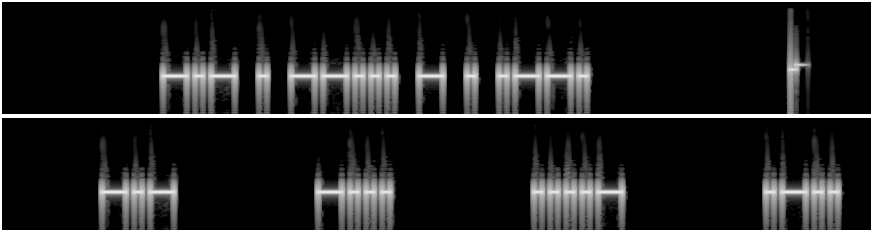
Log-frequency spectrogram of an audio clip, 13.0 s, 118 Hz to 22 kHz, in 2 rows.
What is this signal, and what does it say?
Morse code, heard as a keyed tone, about 20 wpm, spaced as for 12 wpm, 700 Hz. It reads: KE7TEP KB4L
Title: USA Call Signs - 6 Characters - 6x Character Spacing - 20wpm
